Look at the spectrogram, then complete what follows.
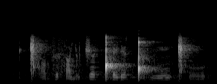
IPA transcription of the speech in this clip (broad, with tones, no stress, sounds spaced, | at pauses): ɡ͡ǁ ɒː˩ d͡z ə˥ s ɑ˩ j ə˩ t͡ʃ ɜ˥ ǃʼ ɛ˥ ɾʲ ɑ˧˥ ɡ͡ǃ o˧˥ d ẽː˧˥ ǁʰ o˩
